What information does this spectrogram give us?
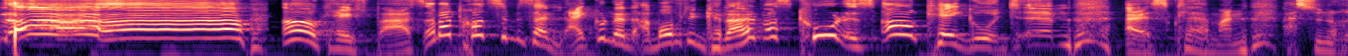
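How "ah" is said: high loud fake shriek; jump-scare yelp; hammed-up scream; mock scream. Fake scare at giant potato.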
